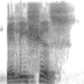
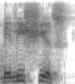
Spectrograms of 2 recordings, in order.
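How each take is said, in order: First: No extra 'ee' sound comes before the ending. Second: An extra 'ee' sound comes before the ending. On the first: The speaker calls it right. "I sound should not be there" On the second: The speaker calls it wrong. "Not delicious"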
